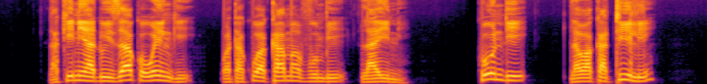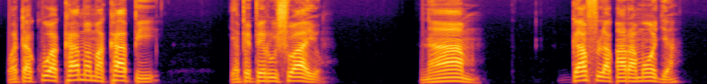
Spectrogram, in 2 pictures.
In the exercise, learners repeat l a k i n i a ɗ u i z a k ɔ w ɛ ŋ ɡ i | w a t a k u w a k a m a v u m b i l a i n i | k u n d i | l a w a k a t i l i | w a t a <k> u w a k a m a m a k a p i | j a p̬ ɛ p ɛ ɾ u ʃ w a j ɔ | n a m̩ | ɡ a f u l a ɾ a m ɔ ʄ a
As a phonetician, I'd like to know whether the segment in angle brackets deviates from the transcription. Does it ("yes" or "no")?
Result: no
